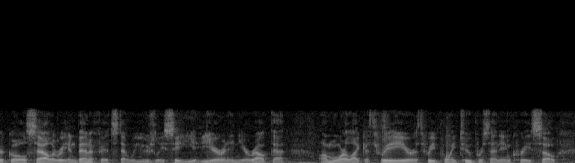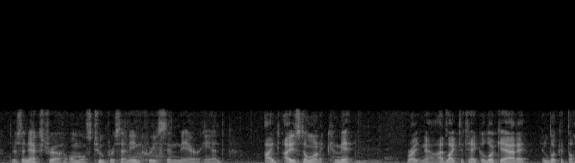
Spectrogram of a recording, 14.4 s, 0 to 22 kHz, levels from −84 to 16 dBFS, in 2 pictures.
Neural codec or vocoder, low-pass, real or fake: codec, 16 kHz, 16 kbps, FunCodec, trained on LibriTTS, 50 frames a second; 7.2 kHz; fake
